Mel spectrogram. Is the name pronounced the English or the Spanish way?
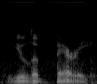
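English. The name is said with English pronunciation. "the English pronunciation"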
